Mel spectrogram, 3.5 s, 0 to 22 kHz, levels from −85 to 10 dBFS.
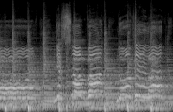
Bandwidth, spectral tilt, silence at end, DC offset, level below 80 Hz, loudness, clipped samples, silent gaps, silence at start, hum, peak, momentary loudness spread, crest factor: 18.5 kHz; -5.5 dB/octave; 0 s; under 0.1%; -34 dBFS; -19 LUFS; under 0.1%; none; 0 s; none; -4 dBFS; 5 LU; 16 dB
